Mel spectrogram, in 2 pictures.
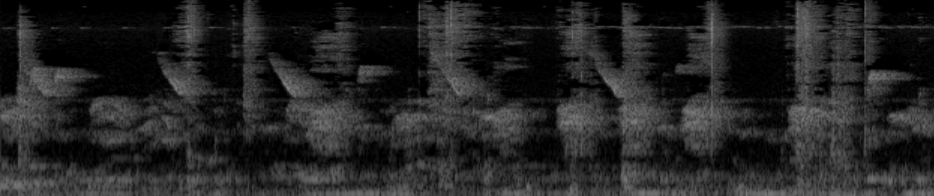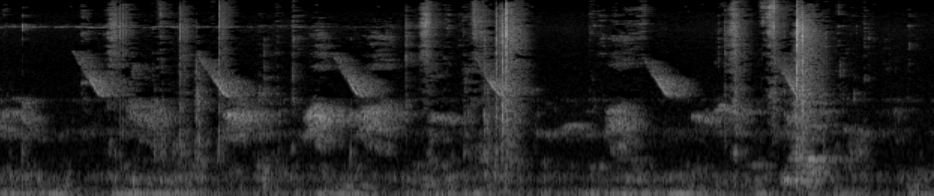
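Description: Small birds chirping over and over, each chirp a quick falling note, with paper rustling and a couple of sharper crackles as the scrapbook's pages are handled and turned.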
